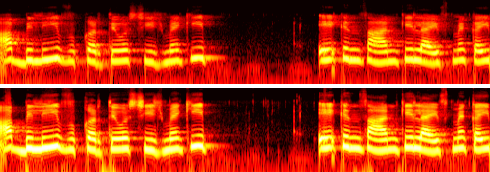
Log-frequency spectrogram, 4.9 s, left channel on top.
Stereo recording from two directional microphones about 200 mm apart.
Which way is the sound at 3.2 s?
35° right (ahead or behind).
